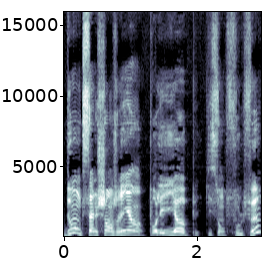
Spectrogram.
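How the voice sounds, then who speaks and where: A man's voice with very wide pitch swings. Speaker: gaming youtuber. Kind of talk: casual commentary reading patch notes.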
